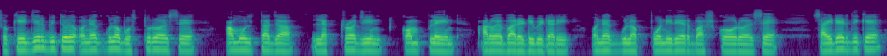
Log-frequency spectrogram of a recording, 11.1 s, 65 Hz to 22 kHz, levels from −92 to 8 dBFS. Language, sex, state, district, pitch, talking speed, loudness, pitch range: Bengali, male, Assam, Hailakandi, 130 Hz, 95 wpm, -20 LUFS, 125-140 Hz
